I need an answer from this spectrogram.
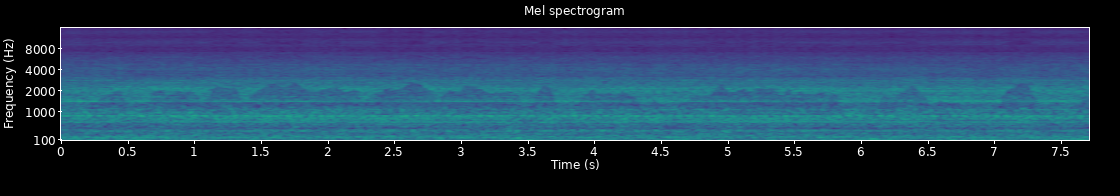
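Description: Passenger train running at speed: a steady rumble of wheels on the rails with a constant whine over it.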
